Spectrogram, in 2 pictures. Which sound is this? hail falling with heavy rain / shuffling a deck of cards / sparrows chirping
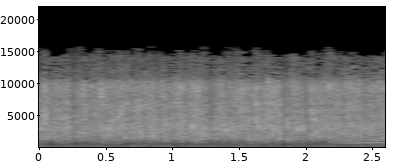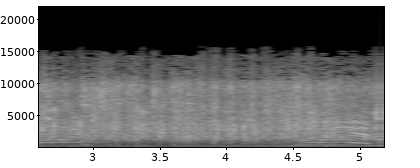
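hail falling with heavy rain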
